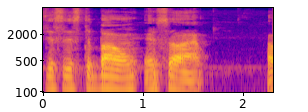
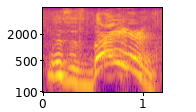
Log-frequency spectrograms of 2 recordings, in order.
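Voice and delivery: excited exclamation; 8 dB louder, slower than usual. Real, not acted. Excited about fish.

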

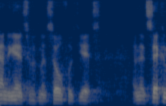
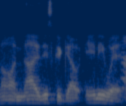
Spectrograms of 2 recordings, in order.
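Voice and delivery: softer, understated inner thought; privately bracing for the worst; retold quiet dread; 2 semitones lower, 10 dB quieter than usual.

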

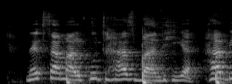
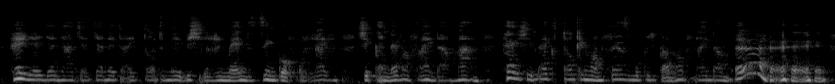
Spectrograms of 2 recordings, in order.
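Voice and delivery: playful gossip, murmured much softer; mock gossip; 3 semitones lower, 11 dB quieter than usual. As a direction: hush it like people mocking her single life. Voicing imagined gossipers again.

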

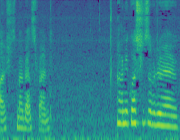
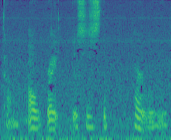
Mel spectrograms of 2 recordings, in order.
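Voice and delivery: usual speaking voice

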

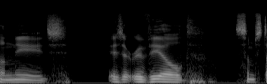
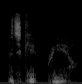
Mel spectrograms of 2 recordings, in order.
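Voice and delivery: whispered, softer repeat; 2 semitones higher, 11 dB quieter than usual. Acted. The Lord telling the congregation, whispered. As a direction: breathe it out as a hushed echo.

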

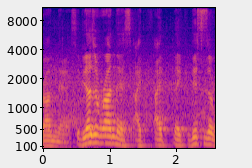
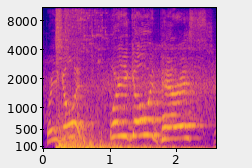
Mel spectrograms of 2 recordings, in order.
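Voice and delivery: high, loud mocking shout; taunting yell; 12 semitones higher, 7 dB louder than usual. Real, not acted. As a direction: jeer at the player for running off. Taunting the beaten player.

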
